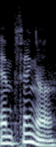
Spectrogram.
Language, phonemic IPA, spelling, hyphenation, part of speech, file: German, /ɛmˈpfɛŋɐ/, Empfänger, Emp‧fän‧ger, noun, De-Empfänger.ogg
- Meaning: agent noun of empfangen: 1. receiver 2. recipient (of blood or organ donation) 3. addressee 4. receptor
